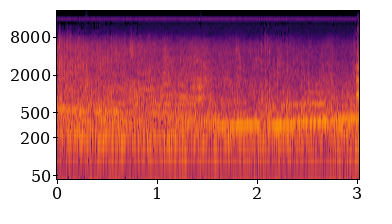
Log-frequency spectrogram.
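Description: Race cars scream past at Midvale Speedway, a loud, sustained engine roar with a whining tone that rises in pitch as the cars run the oval.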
